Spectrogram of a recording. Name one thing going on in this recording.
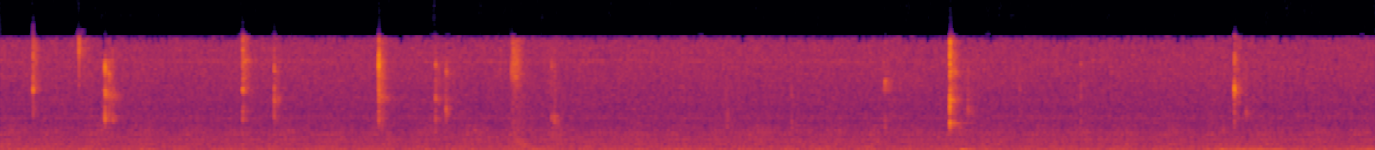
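A blade scrapes and scores soft soap with crisp little crackles.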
